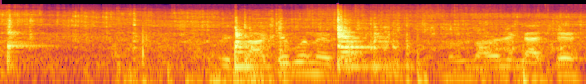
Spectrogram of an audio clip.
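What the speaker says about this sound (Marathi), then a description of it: "कांदा जोपर्यंत आपला लाल होतो तोपर्यंत त्याला चांगला मसाल्यात भाजून घ्यायचा" Onion frying in masala on a coal-fired cooking setup outdoors, a steady sizzle with scraping stirs and a few sharper clinks, close and fairly loud throughout.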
